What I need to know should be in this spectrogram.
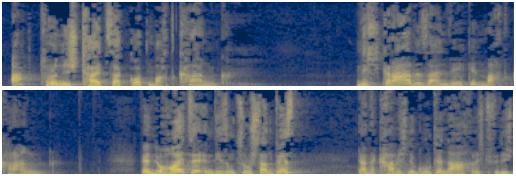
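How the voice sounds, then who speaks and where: A male preacher giving an evening sermon, swinging from loud, emphatic bursts to hushed asides and acting out quotes in different voices. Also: high voice, breathy edge.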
